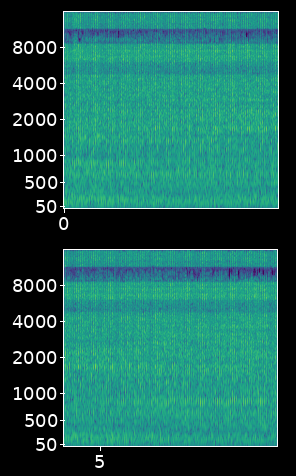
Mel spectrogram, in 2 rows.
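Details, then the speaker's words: 2003 Isuzu Panther LS diesel, well kept, new Delta Lube oil and filter, engine warmed up, oil filler cap opened to check for smoke; even, steady idle clatter with no stumble or hunting. Normal diesel idle. "Ini mesinnya juga udah saya panasin, suaranya sudah stabil, masih enak."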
